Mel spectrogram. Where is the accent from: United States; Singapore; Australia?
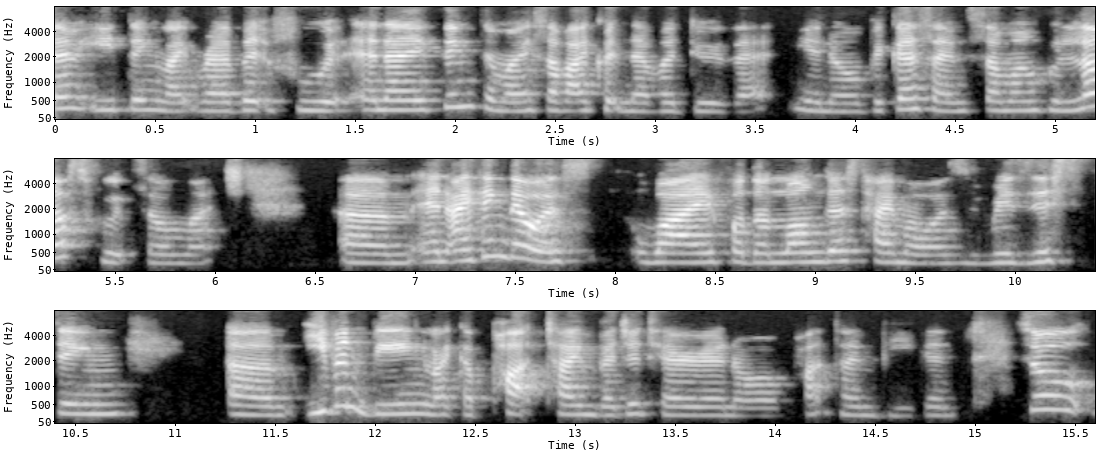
Singapore; my own identity as a Singaporean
